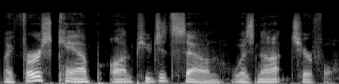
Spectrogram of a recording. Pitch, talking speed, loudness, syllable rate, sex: 115 Hz, 160 wpm, -18 LUFS, 3.5 syllables/s, male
